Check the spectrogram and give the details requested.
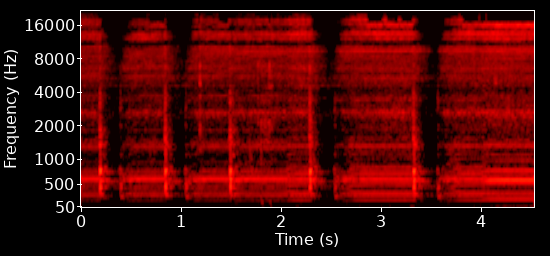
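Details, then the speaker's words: Bellababy electric breast pump demonstrated near the microphone, first mode at level 6: steady motor hum with rhythmic suction cycle about once a second, each with a short click; electric breast pump motor running. "ആദ്യത്തെ മോഡിൽ level 6 നമുക്ക് കിട്ടും. Okay, ഇതാണ് sound."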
